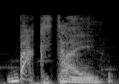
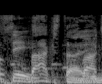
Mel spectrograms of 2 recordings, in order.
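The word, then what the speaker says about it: boxty: Pero se pronuncia, porque esto es gaélico, para el que no sepa gaélico, que parece mentira también en vosotros, se dice Boxtai. – Boxtai. – Como Baxter, pero Boxtai, ¿no? – Un poco más suave.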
